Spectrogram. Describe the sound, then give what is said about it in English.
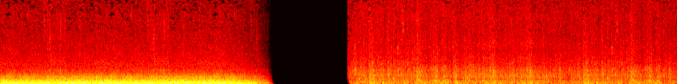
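Heavy rain pours down in a dense, steady roar at a model rocket launch outing, cutting out abruptly for a brief silent gap before resuming slightly lighter and hissier. No one speaks. “Well, I don't know if you can hear this, but it's raining like Jurassic Park.”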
